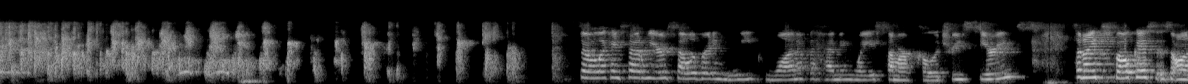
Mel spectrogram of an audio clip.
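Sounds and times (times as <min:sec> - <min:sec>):
crowd applauding: 0:00.0 - 0:05.3
speech: 0:06.0 - 0:11.8.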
